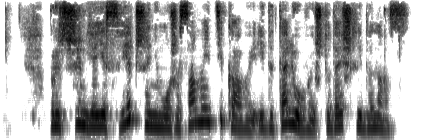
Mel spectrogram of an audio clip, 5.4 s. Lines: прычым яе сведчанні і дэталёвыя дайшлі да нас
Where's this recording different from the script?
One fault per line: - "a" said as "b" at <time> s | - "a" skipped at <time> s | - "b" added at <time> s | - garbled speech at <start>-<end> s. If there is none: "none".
- "можа самыя цікавыя" added at 2.0 s
- "што" added at 4.0 s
